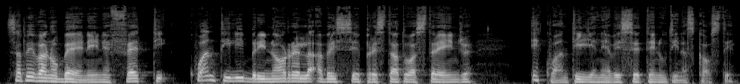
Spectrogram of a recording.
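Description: A man reading an audiobook as narrator, steady and measured. His voice sits at a middle pitch for a man. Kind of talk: scripted narration.

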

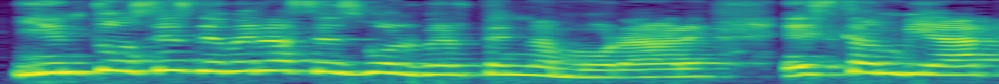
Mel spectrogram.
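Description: A middle-aged woman with a Mexican accent, co-hosting a casual chat, talking in a lively way with many rhetorical questions. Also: high voice, moderate pace. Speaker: co-host. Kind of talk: casual chat reading viewer comments.

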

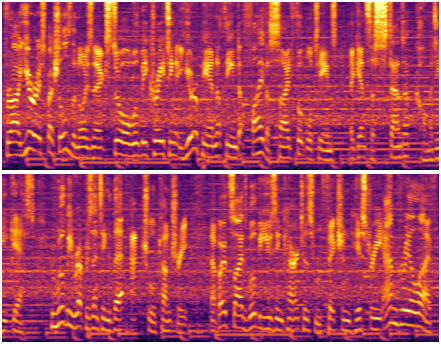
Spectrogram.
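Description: A man hosting a comedy podcast, upbeat and laughing often as he jokes with his guests. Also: a little high. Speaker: podcast host.

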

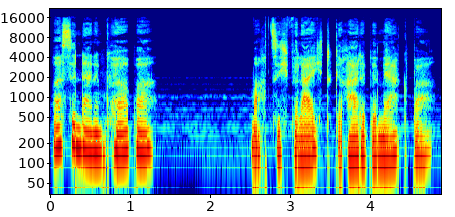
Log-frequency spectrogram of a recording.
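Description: A person gently guiding an evening relaxation in a soft, hushed, soothing voice with long pauses. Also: medium pitch, gravelly, slightly rough. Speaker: meditation guide and bedtime story reader. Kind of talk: soft, soothing guided meditation for bedtime. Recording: soft new-age music bed. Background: calm new-age music.

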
